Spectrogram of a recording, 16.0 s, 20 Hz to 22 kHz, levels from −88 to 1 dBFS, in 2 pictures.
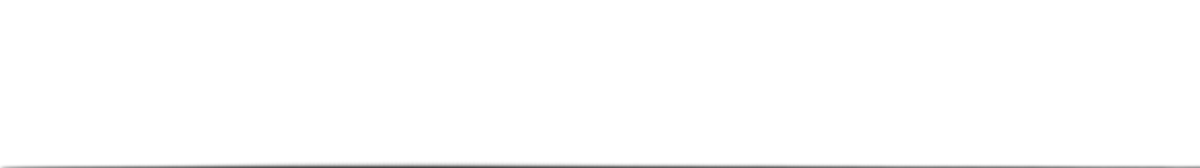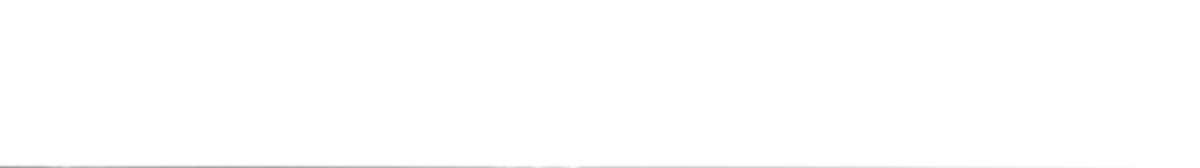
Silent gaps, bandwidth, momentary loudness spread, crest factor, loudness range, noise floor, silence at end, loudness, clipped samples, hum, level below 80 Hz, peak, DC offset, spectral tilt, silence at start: none; 0.3 kHz; 23 LU; 14 dB; 22 LU; under -90 dBFS; 8.25 s; -12 LUFS; under 0.1%; none; -22 dBFS; -2 dBFS; under 0.1%; -18.5 dB/octave; 0.3 s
